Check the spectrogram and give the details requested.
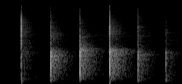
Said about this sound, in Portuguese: Palmas para ….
